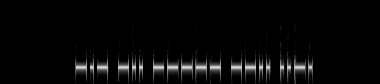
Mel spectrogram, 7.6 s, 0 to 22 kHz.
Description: Morse code, heard as a keyed tone, about 17 wpm, 700 Hz. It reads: KD0ZF
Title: USA Call Signs - 5 Characters - Repeated 3x - 17wpm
